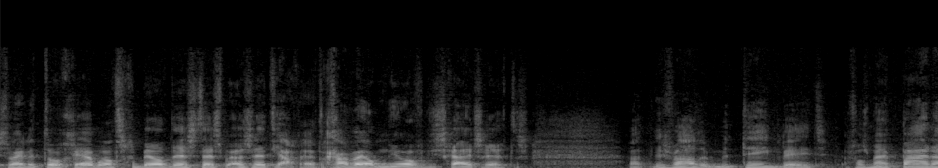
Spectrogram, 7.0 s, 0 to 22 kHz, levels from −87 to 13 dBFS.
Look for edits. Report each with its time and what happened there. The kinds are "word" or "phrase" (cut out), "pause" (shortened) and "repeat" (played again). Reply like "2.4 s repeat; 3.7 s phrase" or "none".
none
